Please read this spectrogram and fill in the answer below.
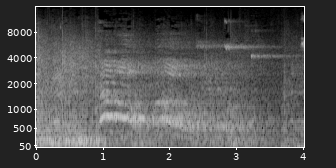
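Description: Basketball dribbled on a hardwood gym floor during a fast break, with players' feet running and a voice calling out about a second in, all echoing in the large gym.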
